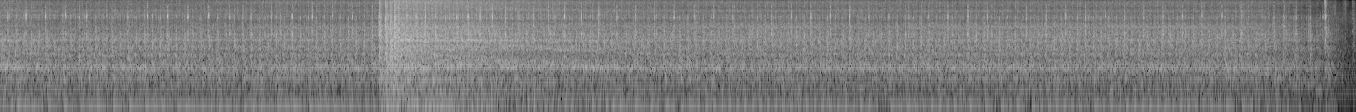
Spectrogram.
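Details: Suzuki Gixxer motorcycle at steady idle with a loose, uneven clatter over the engine note; abnormal engine noise, cause not confirmed.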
